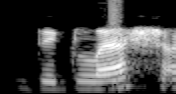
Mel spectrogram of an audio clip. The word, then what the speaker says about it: Dinklage: I believe that the Peter Dinklage, I'm not sure if I'm pronouncing his last name correctly. – Yep.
